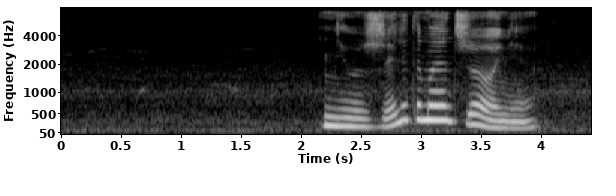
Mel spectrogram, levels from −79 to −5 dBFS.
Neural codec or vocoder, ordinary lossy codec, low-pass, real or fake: none; none; 7.2 kHz; real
